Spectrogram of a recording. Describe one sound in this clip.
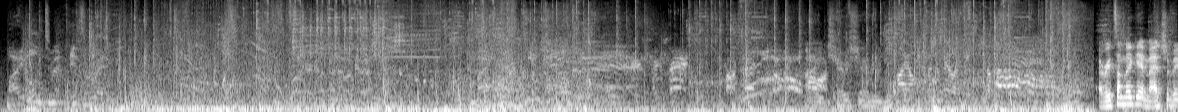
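Video game gunfire and blasts crackle.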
